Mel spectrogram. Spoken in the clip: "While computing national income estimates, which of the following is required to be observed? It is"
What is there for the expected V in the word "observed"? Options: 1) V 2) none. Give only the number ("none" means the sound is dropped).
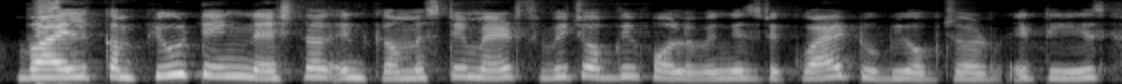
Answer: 2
